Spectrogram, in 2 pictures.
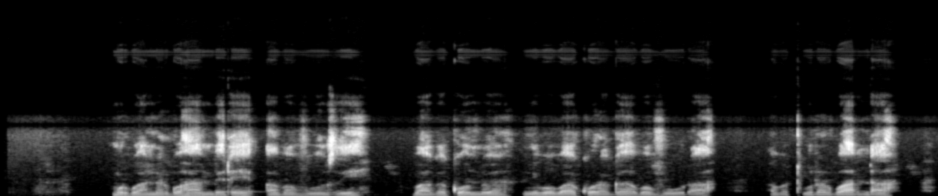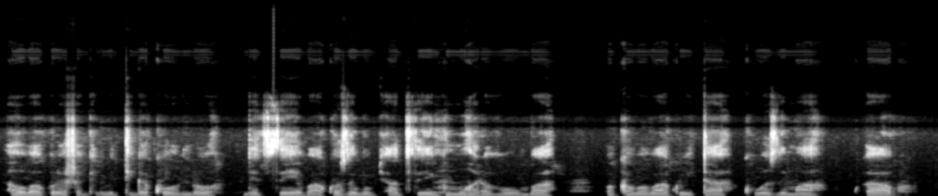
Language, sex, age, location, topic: Kinyarwanda, male, 25-35, Nyagatare, health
